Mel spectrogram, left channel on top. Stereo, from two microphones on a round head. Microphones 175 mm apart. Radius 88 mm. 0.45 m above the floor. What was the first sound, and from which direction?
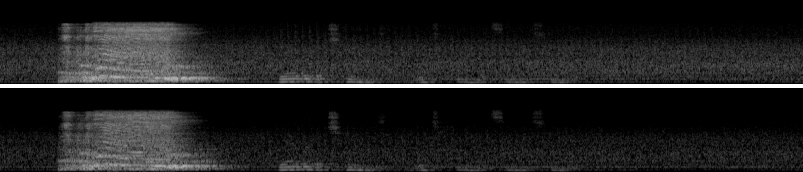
A scream, 20° left (ahead or behind).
